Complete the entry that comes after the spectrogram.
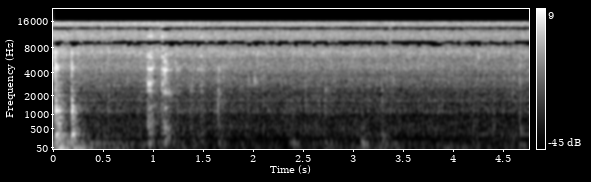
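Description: Ginger-garlic paste and a green chilli sizzling in hot oil in a non-stick pot. A spatula clicks and scrapes against the pot a few times at the start and once more about a second in, then only the steady sizzle goes on.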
